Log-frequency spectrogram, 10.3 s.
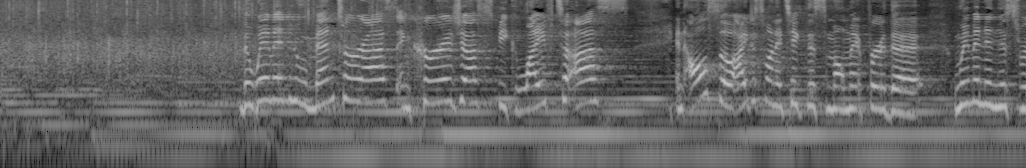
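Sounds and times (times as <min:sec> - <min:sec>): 
audience cheering: 0:00.0 - 0:03.2
speech: 0:02.4 - 0:06.2, 0:06.8 - 0:10.2.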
